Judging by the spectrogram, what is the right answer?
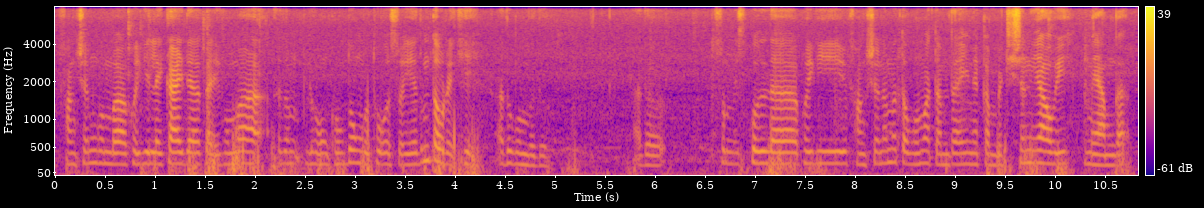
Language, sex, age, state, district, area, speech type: Manipuri, female, 45-60, Manipur, Tengnoupal, urban, spontaneous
